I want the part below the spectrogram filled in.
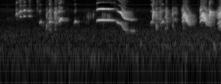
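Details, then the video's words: Winter song of a young male linnet, a quick run of chirps followed by a clear descending whistle, then rapid buzzy twitters at high pitch. "Песенка Реполова Коноплянки song of Carduelis cannabina"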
